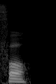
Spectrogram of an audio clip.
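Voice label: "fou" Mandarin Chinese, neutral tone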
